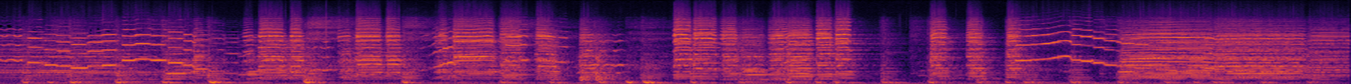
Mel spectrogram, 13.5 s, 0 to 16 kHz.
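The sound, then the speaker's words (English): A copy of a 1938 radio broadcast of a swing band tune plays loudly and continuously, at a fairly slow tempo, with layered horn lines swelling and sliding over a steady rhythm section and sharp percussive accents. No one speaks over it. “What you're hearing is a copy of that 1938 broadcast that David Miller has in his collection.”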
